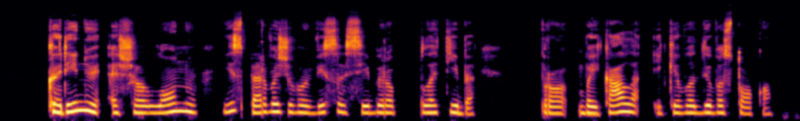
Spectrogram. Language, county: Lithuanian, Vilnius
